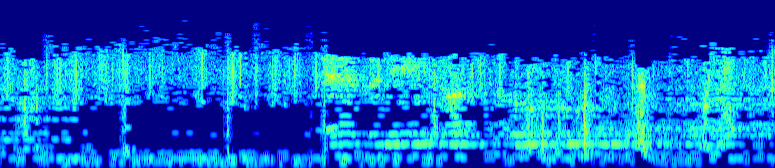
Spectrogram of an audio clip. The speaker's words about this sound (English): Was that noise deep down below in the cellar as if someone were dragging a heavy chain? The sound grew louder on the cellar stairs, rose higher in the empty halls below, and then clanged and clattered on the stairs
